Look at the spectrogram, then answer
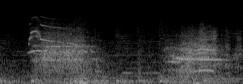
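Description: A horse in the video game Witcher 3 whinnies twice, two loud, shrill neighs separated by a brief pause, heard close and clear with faint game ambience underneath.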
